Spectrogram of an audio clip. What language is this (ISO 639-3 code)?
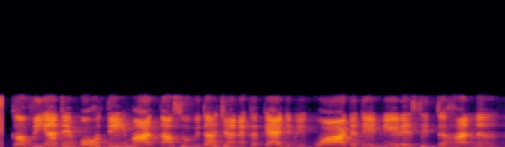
pan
